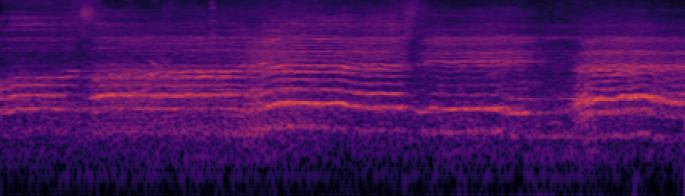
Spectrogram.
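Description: Greek Orthodox Byzantine chanting of the Easter service: voices singing long held notes that slide slowly up and down, with a short breath about five seconds in before the next phrase.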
